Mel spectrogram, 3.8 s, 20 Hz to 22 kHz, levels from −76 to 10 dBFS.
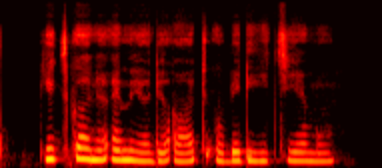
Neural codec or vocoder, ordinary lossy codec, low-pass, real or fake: codec, 44.1 kHz, 2.6 kbps, SNAC; none; none; fake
